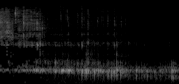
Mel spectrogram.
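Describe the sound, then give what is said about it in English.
A 7.6% saison beer, Gnome for the Holidays, pours steadily from a can into a glass, a continuous liquid splash with a fizzy, bubbly hiss that carries on throughout; nobody speaks. “All right, so pour you first.”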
